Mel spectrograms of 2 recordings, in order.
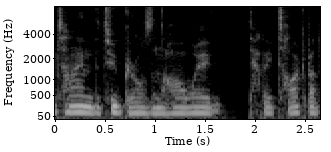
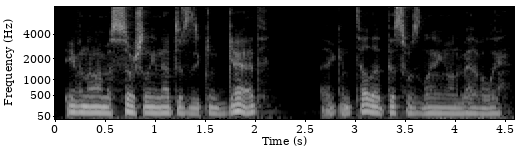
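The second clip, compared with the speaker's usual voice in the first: normal talking voice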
